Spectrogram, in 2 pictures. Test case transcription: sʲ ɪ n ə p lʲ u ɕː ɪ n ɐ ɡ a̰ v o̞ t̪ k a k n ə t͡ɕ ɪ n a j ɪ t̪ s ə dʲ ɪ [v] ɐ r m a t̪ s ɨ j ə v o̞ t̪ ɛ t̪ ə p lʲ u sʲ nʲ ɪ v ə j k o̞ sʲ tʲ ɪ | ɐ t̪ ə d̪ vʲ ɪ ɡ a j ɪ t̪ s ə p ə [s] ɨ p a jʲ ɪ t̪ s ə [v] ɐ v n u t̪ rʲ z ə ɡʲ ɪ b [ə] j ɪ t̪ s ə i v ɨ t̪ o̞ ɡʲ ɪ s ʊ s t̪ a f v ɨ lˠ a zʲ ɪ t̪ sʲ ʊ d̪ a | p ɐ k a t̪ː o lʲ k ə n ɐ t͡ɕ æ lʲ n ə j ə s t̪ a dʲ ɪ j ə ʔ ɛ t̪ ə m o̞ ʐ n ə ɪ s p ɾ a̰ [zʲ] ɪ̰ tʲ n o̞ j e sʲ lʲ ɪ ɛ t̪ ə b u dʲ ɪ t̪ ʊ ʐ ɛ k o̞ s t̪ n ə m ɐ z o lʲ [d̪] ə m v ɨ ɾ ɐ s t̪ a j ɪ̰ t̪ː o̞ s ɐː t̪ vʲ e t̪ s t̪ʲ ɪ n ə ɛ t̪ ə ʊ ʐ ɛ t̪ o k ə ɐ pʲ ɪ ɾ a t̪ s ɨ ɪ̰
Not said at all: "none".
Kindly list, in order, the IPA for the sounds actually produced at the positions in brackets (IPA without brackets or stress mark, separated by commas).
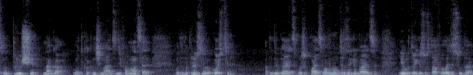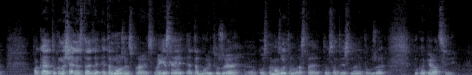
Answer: f, ʂ, v, a, vʲ, t̪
